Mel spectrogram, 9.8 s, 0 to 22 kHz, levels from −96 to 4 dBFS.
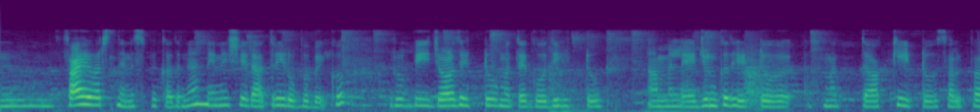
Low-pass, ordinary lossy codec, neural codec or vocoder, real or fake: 7.2 kHz; none; none; real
